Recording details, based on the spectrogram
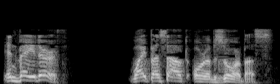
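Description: A man's voice: mid-range voice, expressive, fast, slightly rough, dry recording, muffled recording, pitched above the performer's own voice. A man voicing a hostile, suspicious male doubter with an insistent, accusing manner in an audiobook. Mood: insistent, scornful. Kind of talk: audiobook character voice.

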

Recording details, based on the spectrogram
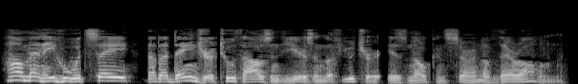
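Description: A man voicing a calm, ancient alien being who speaks in a flat, intoning way. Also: lowish voice, normal speed, slightly rough, no echo, voice pushed up. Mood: solemn. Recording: dull dry recording.

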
